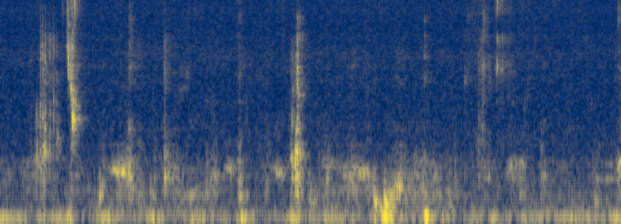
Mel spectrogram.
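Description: Faint, close-up chewing of a person eating rice and beef with her fingers: soft wet mouth sounds with a few sharper smacks, the clearest about a second in and again about halfway.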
